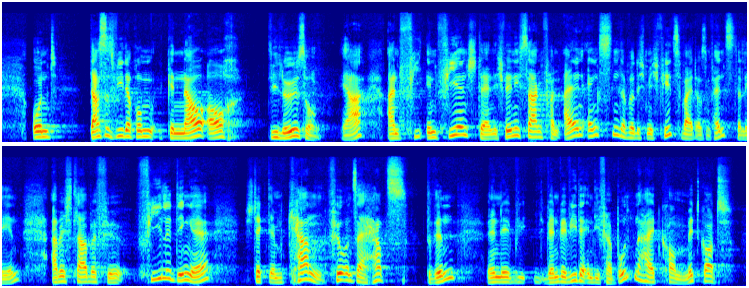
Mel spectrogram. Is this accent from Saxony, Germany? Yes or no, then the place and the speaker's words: yes; Dresden, Saxony, Germany; Wir sind ja aus Dresden.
